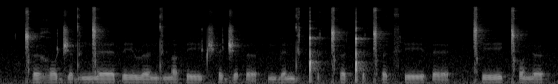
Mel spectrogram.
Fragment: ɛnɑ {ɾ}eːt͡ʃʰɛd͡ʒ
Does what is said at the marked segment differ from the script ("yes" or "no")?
yes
